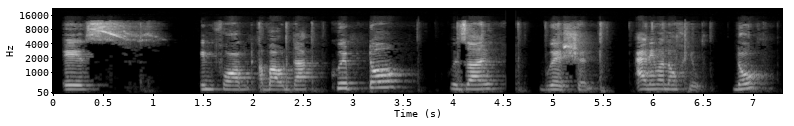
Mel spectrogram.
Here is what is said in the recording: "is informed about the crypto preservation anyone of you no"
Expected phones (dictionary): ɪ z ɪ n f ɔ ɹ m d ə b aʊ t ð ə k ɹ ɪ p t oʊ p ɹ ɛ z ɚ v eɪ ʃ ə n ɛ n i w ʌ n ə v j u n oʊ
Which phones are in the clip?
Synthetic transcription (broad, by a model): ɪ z ɪ n f ɔ ɹ m d ə b aʊ t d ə k ɹ ɪ p t oʊ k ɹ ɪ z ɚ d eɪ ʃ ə n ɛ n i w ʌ n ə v j u n oʊ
